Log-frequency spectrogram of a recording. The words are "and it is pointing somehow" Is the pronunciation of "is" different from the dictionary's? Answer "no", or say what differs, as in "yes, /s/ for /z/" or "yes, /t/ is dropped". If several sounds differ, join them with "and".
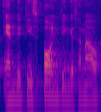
yes, /s/ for /z/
